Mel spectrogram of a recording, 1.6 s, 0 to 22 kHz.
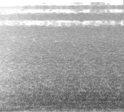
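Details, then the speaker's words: Electric cooling fan on a 363 engine on a test stand (for a Factory Five build), powered through a jumper wire across the circuit breaker: smooth airy whoosh builds then holds even, no rattles or grinding; fan running normally. "can hear that probably, so yeah, the fan's working."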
